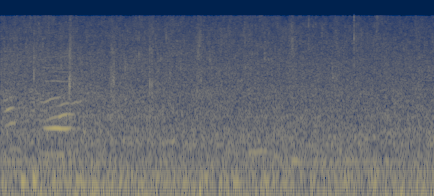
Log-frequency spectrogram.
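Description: Steady splashing and trickling of swimming pool water moving at the pool's edge.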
